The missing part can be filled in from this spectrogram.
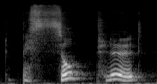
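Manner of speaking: scolding. A narrator's reading. Tuna snaps back at Scarlett's teasing, scolding her. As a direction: hurl the insult slowly and loudly. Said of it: "schimpfte Tuna".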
